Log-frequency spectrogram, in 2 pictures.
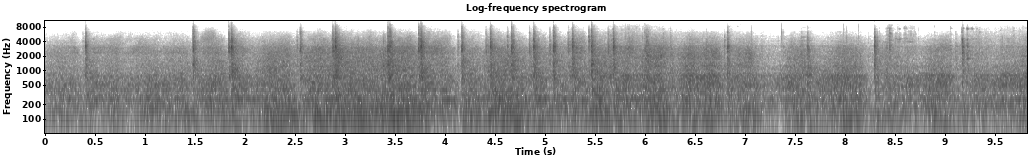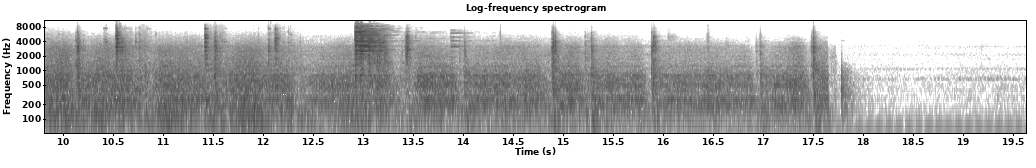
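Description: Forge fire burning and crackling, with many sharp irregular snaps over a steady rushing noise and a brief louder hiss past the middle. It cuts off abruptly near the end.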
